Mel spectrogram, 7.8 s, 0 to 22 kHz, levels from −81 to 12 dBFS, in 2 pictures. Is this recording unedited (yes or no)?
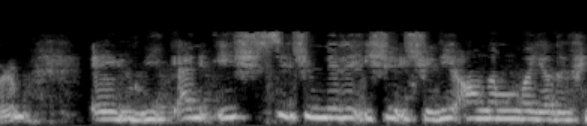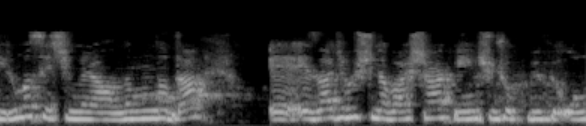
yes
